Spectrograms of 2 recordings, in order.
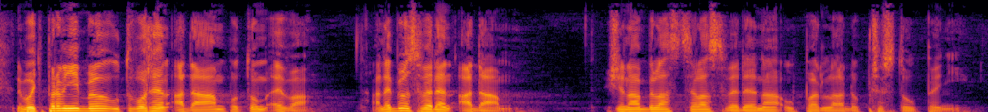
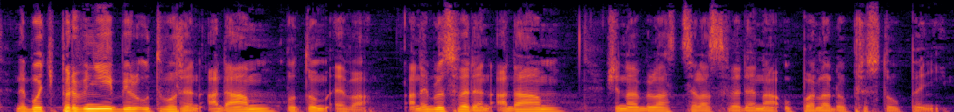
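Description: The two takes are said the same way.

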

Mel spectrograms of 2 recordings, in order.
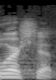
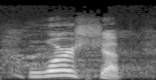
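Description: First: It is said in a neutral American accent. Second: It is said in a Southern US accent.

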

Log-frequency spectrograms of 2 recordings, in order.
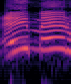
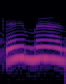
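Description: First: It is said in an eager, joyful way. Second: It is said in a weary, relieved way. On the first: The listener is glad to hear the reading. The speaker calls it right. "It was, amen, we're reading God's word. Praise Jesus" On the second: The listener is glad the talk is nearly over. The speaker calls it wrong. "it wasn't like, amen, he's down to the third or fourth point. We're almost done"

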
